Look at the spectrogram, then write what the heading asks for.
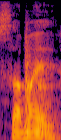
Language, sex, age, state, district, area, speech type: Hindi, male, 30-45, Uttar Pradesh, Mau, rural, read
